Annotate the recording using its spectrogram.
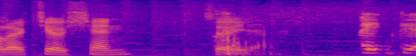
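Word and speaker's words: Zhuxin: It's Chiu-Shen. It's exactly Chiu-Shen. Yeah, but obviously not. I mean, for a non-Chinese person, it's really hard to say her name. So most people just call it Zhu Xin, like really easy. But it's supposed to be Chiu-Shen.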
